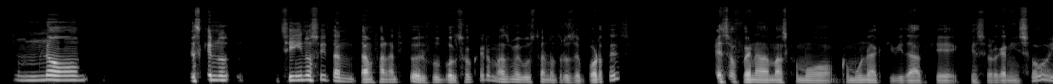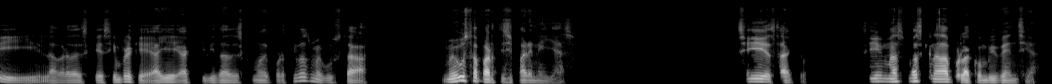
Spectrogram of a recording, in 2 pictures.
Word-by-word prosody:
No. 200 +1 +4 1.0
Es - - +3
que 215 - +4
no 200 -1 +3 0.5
sí, 195 +1 +3
no 210 0 +5
soy 215 +3 -4
tan, 150 - 0
tan 110 0 +3
fanático 115 +1 -3
del - - +4
fútbol 110 -1 -1
soccer, 115 0 -7
más 120 -1 -3
me 120 - -2
gustan 110 0 -4
otros 100 0 -6
deportes. 95 -5 -2 0.8
Eso - - 0
fue 110 - +3
nada 105 -1 +2
más 100 +1 -1
como 95 -4 -4
como 100 0 -5
una 105 0 -1
actividad 90 -1 -5
que 90 -2 -7
que 95 - -11
se 95 - -11
organizó. 90 -1 -5
Y, 100 -3 -4
la 85 - -8
verdad 95 +2 -5
es 95 - -11
que 95 - -4
siempre 115 +4 -1
que - - -4
hay 105 0 +1
actividades 95 +1 -5
como 100 0 -10
deportivas, 145 - -8
me 125 -7 -4
gusta 90 -3 -2 0.7
me 125 - +4
gusta 170 -2 +7
participar 100 -5 +3
en 90 - -8
ellas. 80 -3 -15 1.6
Sí, 135 0 +4
exacto. 95 -7 0 0.6
Sí, 140 0 0
más 135 0 +2
más 150 +1 +5
que 135 - -12
nada 125 0 +9
por 110 - -1
la 100 - +10
convivencia. 95 -3 -3
105 Hz, 165 wpm, -26 LUFS, 95-135 Hz, 1.6 s, la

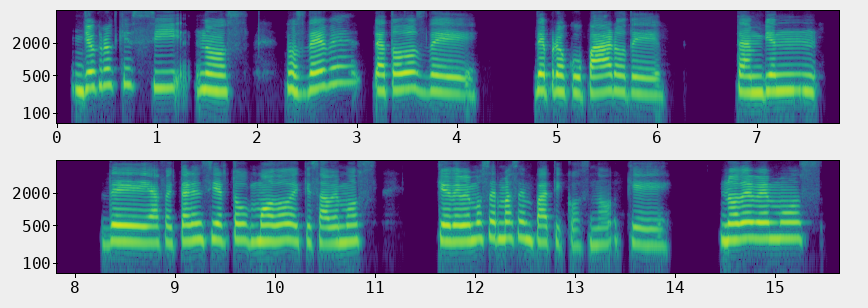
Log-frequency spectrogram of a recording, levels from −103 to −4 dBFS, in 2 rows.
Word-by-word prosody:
Yo 280 +2 +2
creo 330 +2 -1
que 340 +1 -8
sí 295 -2 -6
nos 260 -2 0 0.3
nos 260 -5 -1
debe 335 - +1
a 260 -1 +3
todos 275 0 +3
de 235 -4 -1 0.5
de 265 +1 +3
preocupar 245 0 +2
o 250 -1 -2
de 230 -3 -4 0.7
también 255 +1 0 0.6
de 250 0 +4
afectar 240 +1 -1
en 275 0 +1
cierto 270 0 -1
modo 255 +1 +2
de 255 -2 -1
que 245 - -7
sabemos 240 +2 -3 0.6
que 260 -2 +4
debemos 255 +2 +2
ser 295 -1 -1
más 285 0 -1
empáticos, 245 -6 -4
¿no? 225 +2 -10
Que 215 -3 -8 0.5
no 270 +1 +4
debemos 285 0 +2
260 Hz, 125 wpm, -22 LUFS, 245-280 Hz, 0.7 s, de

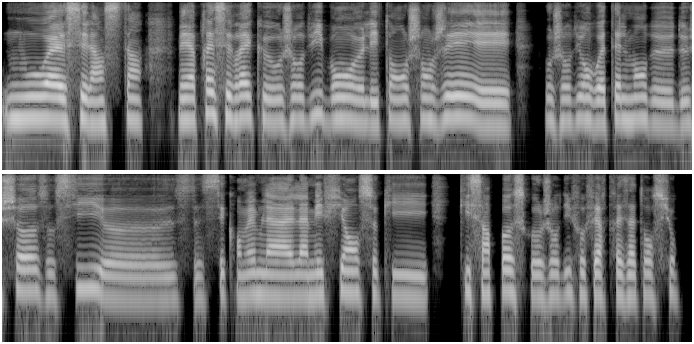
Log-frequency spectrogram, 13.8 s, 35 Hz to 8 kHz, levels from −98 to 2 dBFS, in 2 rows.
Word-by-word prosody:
ouais, 185 0 +4
c'est 180 +1 +7
l'instinct. 165 +2 +3 0.4
Mais 175 - +3
après, 215 +5 +2
c'est 195 0 +5
vrai 190 +2 +3
qu'aujourd'hui, 180 +3 -3
bon, 180 +1 0
heu, - - 0
les 155 -1 0
temps 175 0 -5
ont 175 - -3
changé 175 -3 +2
et 145 - -9 0.3
aujourd'hui, 170 0 -5
on 180 -1 -1
voit 165 0 +1
tellement 180 0 -2
de 155 -2 -4
de 155 +2 -5
choses 180 -1 +1
aussi, 195 +4 -2
heu, 140 -1 -6
ce 145 0 -8
c'est 155 +3 -1
quand 150 - -9
même 160 +1 -3
la 155 -1 +2
la 155 0 +1
méfiance 170 +1 +1
qui 150 -2 -6 0.3
qui 175 - -3
s'impose, 165 +1 +3
quoi. 155 - -8
Aujourd'hui, 155 +2 -5
il - - -10
faut 165 - -7
faire 155 -1 -1
très 155 -1 -4
attention. 155 +2 -2
165 Hz, 180 wpm, -23 LUFS, 155-180 Hz, 0.4 s, c'est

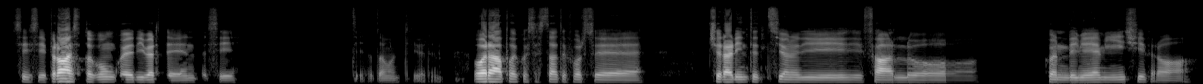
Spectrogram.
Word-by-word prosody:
Sì, 120 - -9
sì, 110 0 -8
però 140 +4 +10
è 135 - +6
stato 120 -1 -5
comunque 115 -1 -2
divertente, 100 -3 -5
sì. 95 0 -12 1.2
Sì, - - -21
è - - -23
stato - - -15
molto 100 0 -19
divertent - - -23 0.3
ora 130 -2 +9
poi 125 -2 -5
quest'estate 120 -1 -7
forse 105 -4 -6 0.6
c'era 115 -1 +3
l'intenzione 115 0 -5
di 110 -1 -7
farlo 105 -2 -4 0.6
con 110 -2 -5
dei 110 - -3
miei 105 +1 -2
amici, 110 +2 -8
però 95 -3 -11
110 Hz, 130 wpm, -23 LUFS, 105-115 Hz, 1.2 s, però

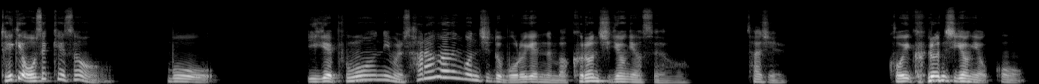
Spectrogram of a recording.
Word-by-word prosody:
되게 200 +3 +2
어색해서 210 - +1 0.6
뭐 130 -6 -2 0.9
이게 135 +3 +3
부모님을 190 - -2
사랑하는 300 - 0
건지도 175 - -2
모르겠는 110 0 -1
막 95 0 -9
그런 155 +2 +2
지경이었어요, 105 - -5 0.5
사실. 100 -5 -9 1.0
거의 140 +1 +3
그런 190 +4 +6
지경이었고 125 - -1
140 Hz, 255 characters per minute, -20 LUFS, -, 1.0 s, 그런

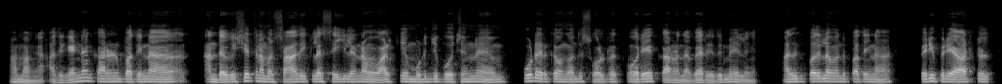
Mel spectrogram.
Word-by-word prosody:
ஆமாங்க. 95 -4 -2
அதுக்கு 100 +1 0
என்ன 155 +4 +1
காரணம்னு 135 0 +1
பாத்தீங்கனா, 125 +1 +2 0.5
"அந்த 115 -1 +3
விஷயத்த 150 +5 0
நம்ம 125 -2 +1
சாதிக்கல, 125 +3 +3
செய்யலனு 120 +2 0
நம்ம 110 -3 +2
வாழ்க்கையே 115 +4 0
முடிஞ்சுப்போச்சுனு 120 +1 -1 0.4
கூட 150 +1 +3
இருக்குறவங்க 120 -2 0
வந்து 130 +2 -4
சொல்றது 115 +2 -2
ஒரே 120 +3 +4
காரணம் 100 -2 0
தான்," 100 0 -3
வேற 100 - +1
எதுவுமே 110 +3 -1
இல்லங்க. 95 0 -5 0.3
அதுக்கு 130 +1 0
பதிலா 135 0 +4
வந்து 130 -1 -3
பாத்தீங்கனா 120 -3 -1 0.4
பெரிய, 145 +3 +4
பெரிய 125 -2 +4
ஆட்கள் 120 0 -1
120 Hz, 180 wpm, -24 LUFS, 110-130 Hz, 0.5 s, ஒரே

